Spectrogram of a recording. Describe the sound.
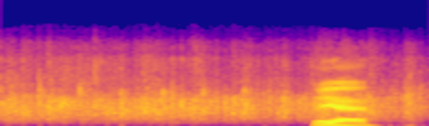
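Audience clapping to honour a man for fourteen years of work for the Lord, a steady even wash of applause with a brief voice rising over it near the end.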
